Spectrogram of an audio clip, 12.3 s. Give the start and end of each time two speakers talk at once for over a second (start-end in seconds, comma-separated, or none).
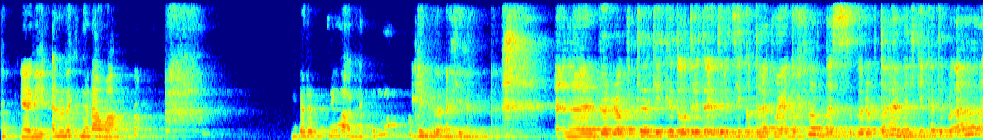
none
